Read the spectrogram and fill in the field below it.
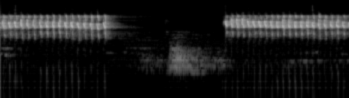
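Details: Training master song of a Cililin, meant to get songbirds singing; fast, high, rattling trill of repeated notes for about one and a half seconds, a quiet gap with a faint low rustle, then the trill resumes.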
